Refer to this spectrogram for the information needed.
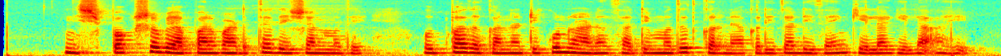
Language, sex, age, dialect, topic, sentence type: Marathi, female, 25-30, Northern Konkan, banking, statement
